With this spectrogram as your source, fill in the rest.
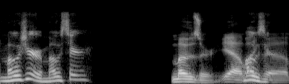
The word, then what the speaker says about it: Moser: like a bulldozer, Moser. Moser. Okay. Yeah. Because it frustrates me when people say going. And I'm like, no. You got to put the emphasis on the other syllable, man.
